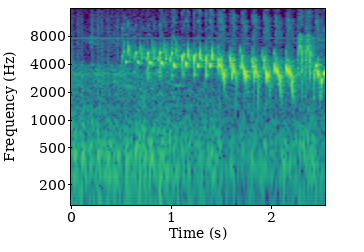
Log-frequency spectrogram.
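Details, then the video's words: Common chaffinch singing in spring in Poland: a bright, fast cascade of high sweet notes, each phrase dropping in pitch and speeding along, with no other sounds in the background. "Here's the Chaffinch in its signature piece."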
